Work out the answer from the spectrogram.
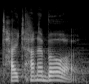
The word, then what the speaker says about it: titanoboa: 10 is the titanoboa now there were so many pronunciations to this one i was like what do i choose but then charlotte over on io it said it was like that summer trust her titanoboa i'm a truster now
